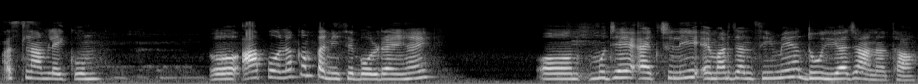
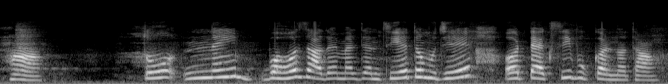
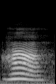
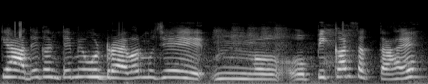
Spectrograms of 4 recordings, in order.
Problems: constant background noise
